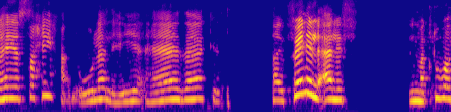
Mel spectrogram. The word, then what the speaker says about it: هذا: لا، لأن ده قاعدة بتقول إن دي حروف حرف الألف في أسماء الإشارة. هذا وهذه وهذان وهؤلاء حروف تنطق ولا تكتب.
